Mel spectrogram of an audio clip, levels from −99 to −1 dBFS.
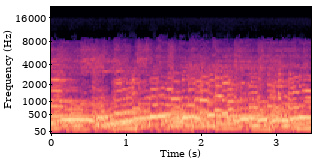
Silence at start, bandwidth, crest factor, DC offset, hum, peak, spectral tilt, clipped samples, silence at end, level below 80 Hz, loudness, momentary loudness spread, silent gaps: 0 s; 8.6 kHz; 10 dB; under 0.1%; none; -4 dBFS; -7.5 dB/octave; under 0.1%; 0 s; -44 dBFS; -14 LUFS; 1 LU; none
